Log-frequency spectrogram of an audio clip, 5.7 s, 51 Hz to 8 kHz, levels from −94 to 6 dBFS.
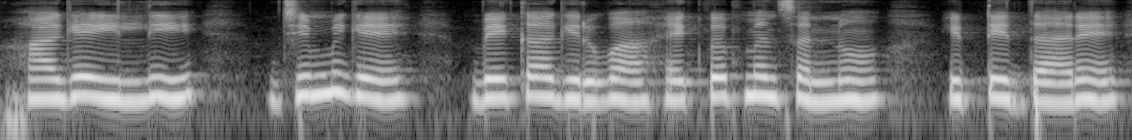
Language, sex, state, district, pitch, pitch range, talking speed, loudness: Kannada, female, Karnataka, Bangalore, 225 Hz, 215-245 Hz, 85 wpm, -13 LUFS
